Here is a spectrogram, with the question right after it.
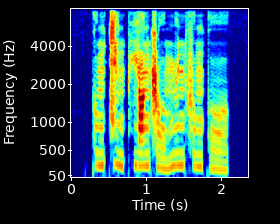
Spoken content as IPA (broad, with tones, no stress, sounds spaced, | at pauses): k ʊ˦ ŋ t͡ɕ i˥˨ n pʰ j ɑ˦ ŋ ʂ o˨˩ ʊ̯ m y˦ n f ʊ˦ ŋ k o˨˩ ʊ̯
